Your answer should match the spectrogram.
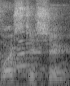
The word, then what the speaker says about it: Worcestershire: No, it's Worcestershire.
